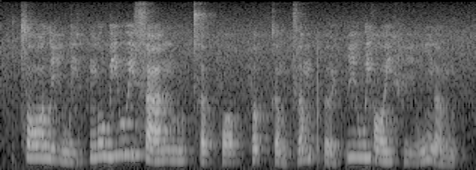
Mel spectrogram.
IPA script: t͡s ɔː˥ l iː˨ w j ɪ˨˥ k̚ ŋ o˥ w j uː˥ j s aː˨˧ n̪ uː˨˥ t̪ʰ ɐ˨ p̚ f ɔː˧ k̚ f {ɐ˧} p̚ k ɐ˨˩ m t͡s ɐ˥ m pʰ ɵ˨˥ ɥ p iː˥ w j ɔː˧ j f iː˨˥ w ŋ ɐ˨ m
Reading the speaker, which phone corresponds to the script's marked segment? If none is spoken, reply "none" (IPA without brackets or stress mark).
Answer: ɐ˥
